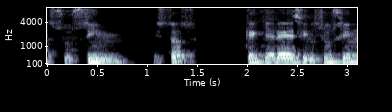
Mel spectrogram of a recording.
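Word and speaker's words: סוסים: Entonces, por eso esta samej, que es la última de la palabra sus, se lee con el puntico y sería susi, y entonces se hace la terminación iot mem, entonces quedaría susim.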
